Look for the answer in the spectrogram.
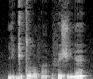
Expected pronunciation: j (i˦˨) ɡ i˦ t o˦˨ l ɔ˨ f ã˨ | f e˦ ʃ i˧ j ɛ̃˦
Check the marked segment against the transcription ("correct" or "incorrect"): incorrect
